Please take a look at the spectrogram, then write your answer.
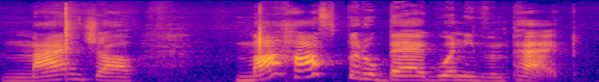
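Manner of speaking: normal talking voice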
